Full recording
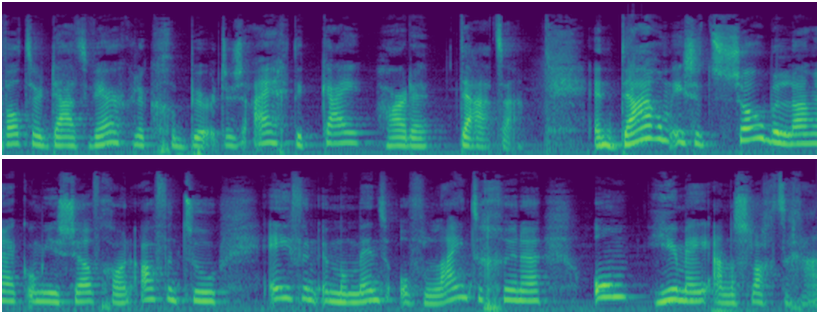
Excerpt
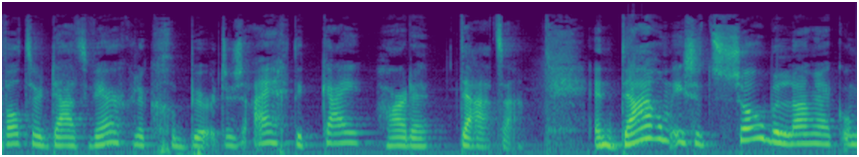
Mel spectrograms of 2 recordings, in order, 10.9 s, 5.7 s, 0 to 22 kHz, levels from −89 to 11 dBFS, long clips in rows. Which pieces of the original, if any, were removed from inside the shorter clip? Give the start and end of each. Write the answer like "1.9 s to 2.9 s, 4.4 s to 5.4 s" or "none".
none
